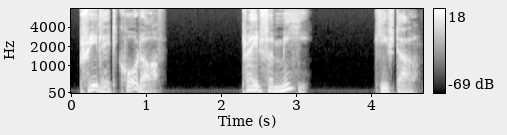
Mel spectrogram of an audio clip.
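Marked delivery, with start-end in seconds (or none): 0.1-3.2 rising in disbelief; high, astonished question; surprised. A narrator's reading. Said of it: "blinked several times in surprise".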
